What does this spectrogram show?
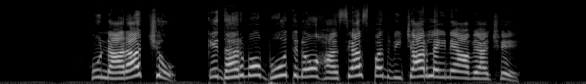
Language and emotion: Gujarati, angry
